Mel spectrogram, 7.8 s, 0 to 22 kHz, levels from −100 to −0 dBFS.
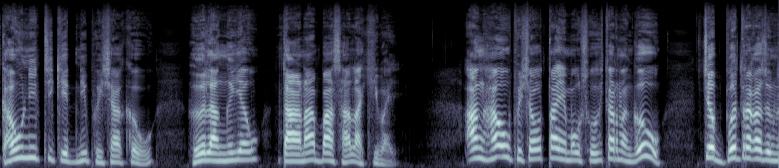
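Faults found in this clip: Nothing stood out on listening to this speech recording, and there is no fault to log against any component.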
